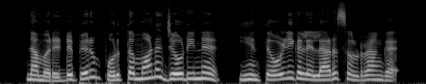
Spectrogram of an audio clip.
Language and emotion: Tamil, happy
